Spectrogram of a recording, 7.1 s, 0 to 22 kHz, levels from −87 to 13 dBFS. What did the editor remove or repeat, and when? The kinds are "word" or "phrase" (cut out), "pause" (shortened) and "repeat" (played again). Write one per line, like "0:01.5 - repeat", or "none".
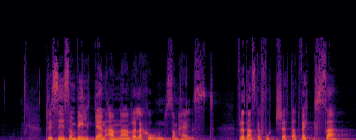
none

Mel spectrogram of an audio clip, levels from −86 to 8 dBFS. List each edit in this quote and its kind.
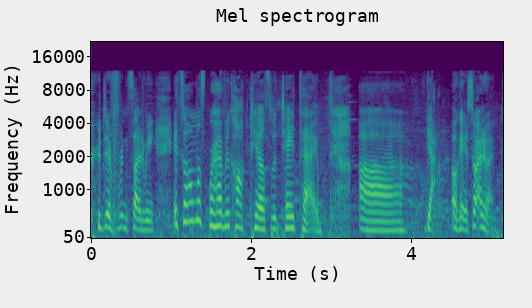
0:01.4 - word
0:01.7 - word

